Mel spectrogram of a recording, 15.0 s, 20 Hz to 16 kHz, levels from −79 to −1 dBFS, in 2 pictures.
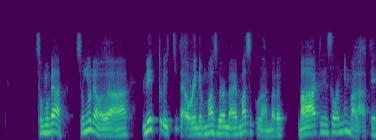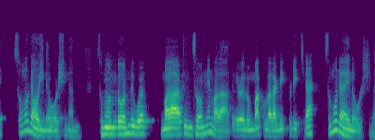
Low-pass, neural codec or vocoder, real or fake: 7.2 kHz; codec, 16 kHz, 0.5 kbps, X-Codec, HuBERT features, trained on general audio; fake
